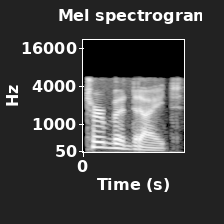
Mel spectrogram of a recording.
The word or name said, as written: turbidite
